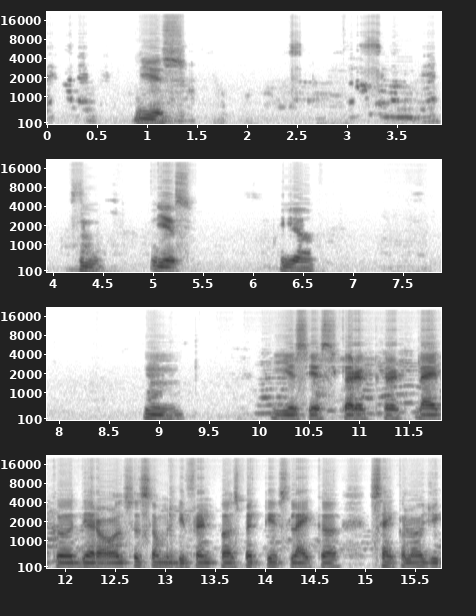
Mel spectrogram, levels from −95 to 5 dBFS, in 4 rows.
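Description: Crude rate conversion runs from start to finish. The sound points to a nearest-sample conversion from 48 kHz down to 44.1 kHz: samples were simply dropped in a fixed repeating pattern, with no anti-aliasing filter. That periodic error produces tones unrelated to the speech, sitting roughly 25 dB below it. It comes across as a gritty, inharmonic fizz riding on the louder and brighter parts of the speech.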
